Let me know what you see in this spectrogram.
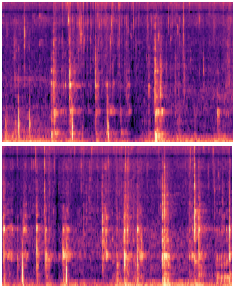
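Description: Cashew pieces frying in ghee in a nonstick pan, sizzling steadily, stirred with a spatula that gives frequent irregular clicks and scrapes against the pan.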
